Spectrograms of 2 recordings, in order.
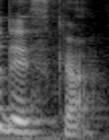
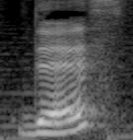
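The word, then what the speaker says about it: です: demander l'emplacement le lieu deiss s'écrit avec un u mais cette lettre ne se prononce pas ici voici d'autres exemples pour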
